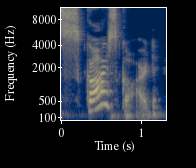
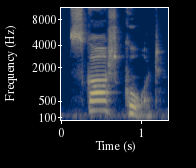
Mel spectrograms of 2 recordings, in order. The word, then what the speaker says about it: Skarsgård: But scars scard is actually pronounced scotch gourd. Scotch gourd.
